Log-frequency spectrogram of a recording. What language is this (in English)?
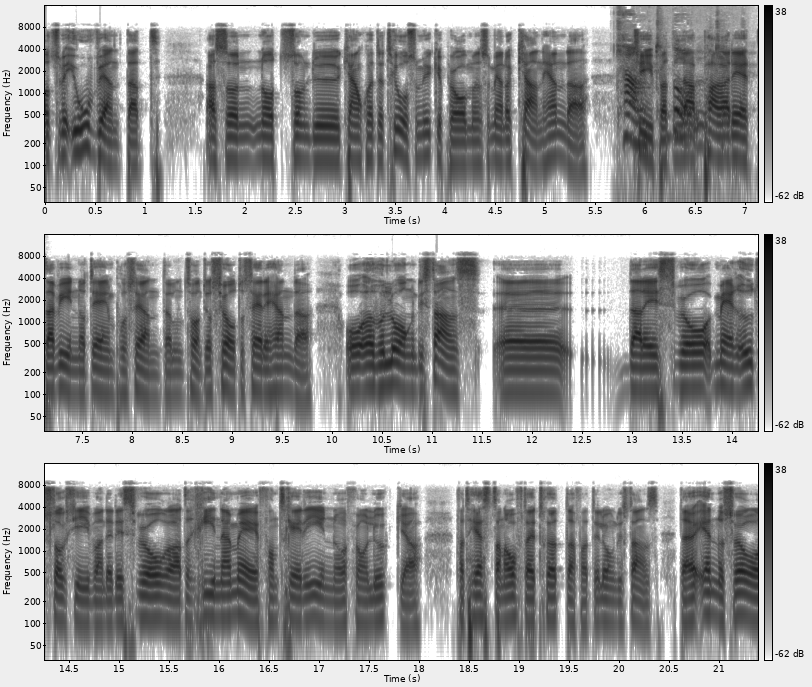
Swedish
